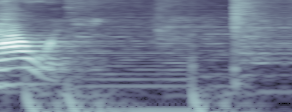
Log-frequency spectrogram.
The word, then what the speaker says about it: hour: Se pronuncia en delante de palabras que comienzan por vocal o por H que no se pronuncia. Ejemplo, an hour, an orange, una naranja, an envelope, un sobre, an heir, un heredero.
